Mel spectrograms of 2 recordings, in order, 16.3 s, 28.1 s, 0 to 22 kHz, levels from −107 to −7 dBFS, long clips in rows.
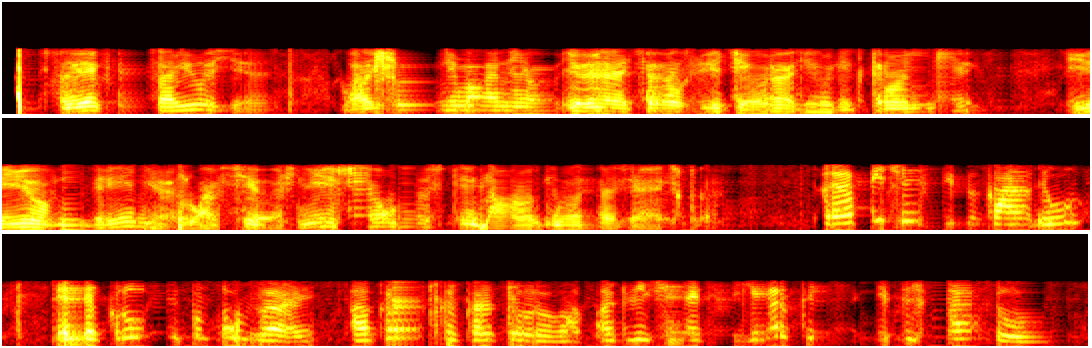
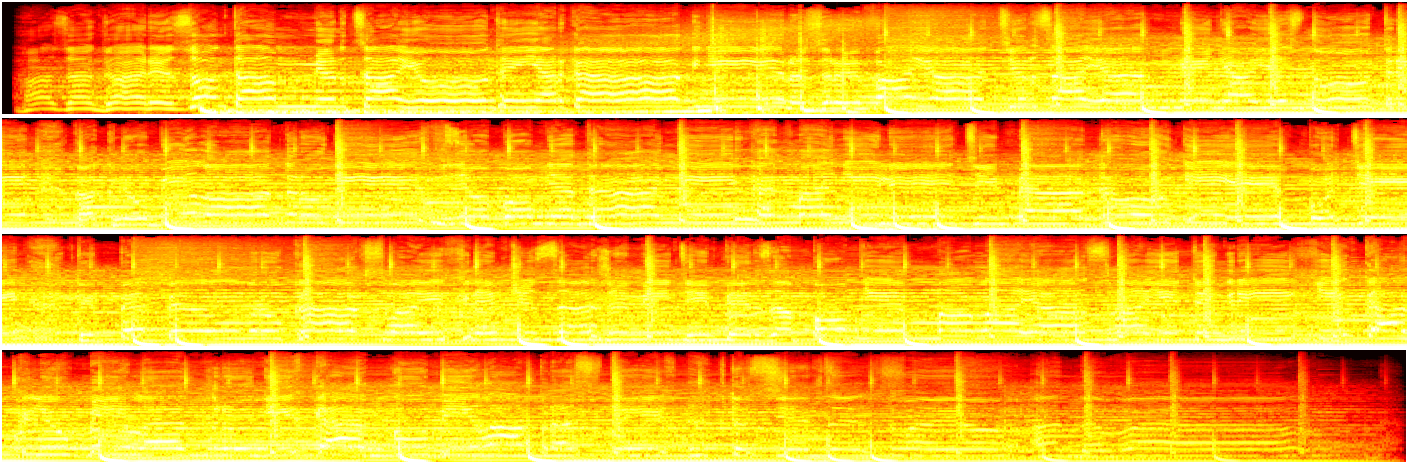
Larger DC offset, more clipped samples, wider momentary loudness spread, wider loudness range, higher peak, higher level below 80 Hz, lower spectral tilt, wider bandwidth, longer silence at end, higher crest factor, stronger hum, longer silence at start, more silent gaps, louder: neither; neither; first, 14 LU vs 6 LU; first, 5 LU vs 2 LU; about the same, 0 dBFS vs 0 dBFS; second, -50 dBFS vs -14 dBFS; first, -9.5 dB/octave vs -4.5 dB/octave; second, 4 kHz vs 19 kHz; about the same, 0.25 s vs 0.3 s; first, 26 dB vs 10 dB; neither; first, 0.25 s vs 0.1 s; neither; second, -25 LUFS vs -10 LUFS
